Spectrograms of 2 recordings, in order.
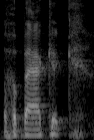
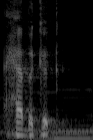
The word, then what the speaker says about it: Habakkuk: I want to turn your attention tonight to the book of Habakkuk. Some people call it Habakkuk. However you want to pronounce it.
